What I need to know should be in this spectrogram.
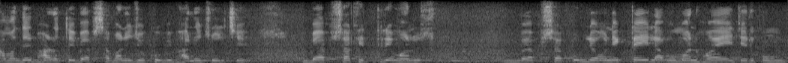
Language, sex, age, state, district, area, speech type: Bengali, female, 30-45, West Bengal, Purba Bardhaman, urban, spontaneous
